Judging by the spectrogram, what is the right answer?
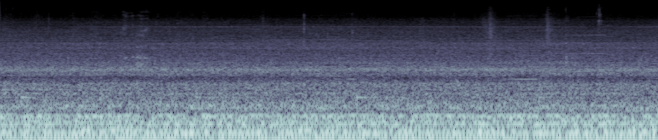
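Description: Steady low rumbling background noise, with a few faint clinks of a metal spoon against a china bowl.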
